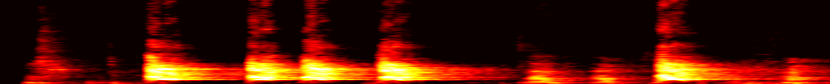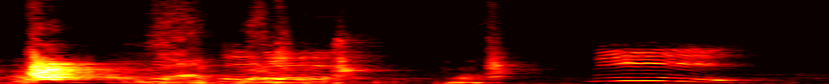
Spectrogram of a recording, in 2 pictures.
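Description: A dog barking repeatedly: a string of sharp barks, several in quick succession, loudest in the first four and a half seconds, then fewer and fainter.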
